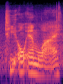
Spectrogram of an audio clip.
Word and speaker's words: Tomy: Oh, it's not really that important, but Tommy T O M Y. And I've mispronounced it on some of my other videos, which I love. People grew them in the comments. Get over it. Okay, maybe that's on me, but it's Tomy, the diecast toy company.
